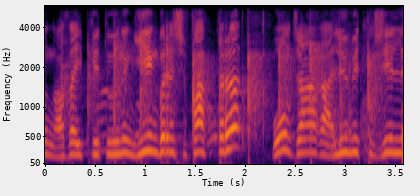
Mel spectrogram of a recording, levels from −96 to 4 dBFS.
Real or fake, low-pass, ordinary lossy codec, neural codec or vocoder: real; 5.4 kHz; none; none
